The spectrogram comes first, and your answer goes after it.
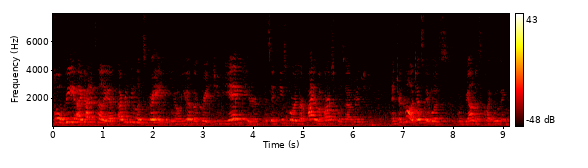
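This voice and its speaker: A woman's voice: a little high, lively intonation, fast talker, close to an everyday voice. A young woman playing a friendly, flustered admissions interviewer in a student stage play, hesitant and appeasing. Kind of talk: student one-act stage play acting. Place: theater, recorded from audience distance. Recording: echoey room, distant noisy mic.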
